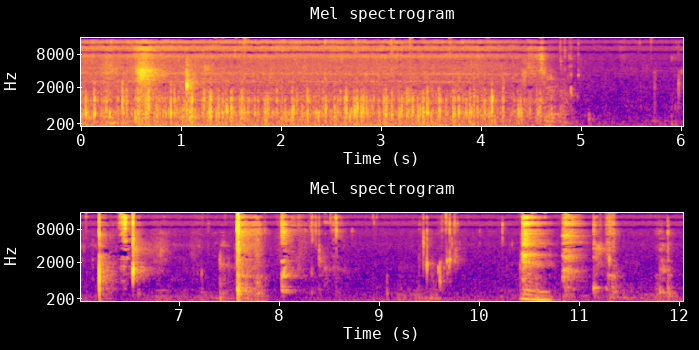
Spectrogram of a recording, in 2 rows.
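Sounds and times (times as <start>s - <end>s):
broth bubbling in a metal pot: 0.0s - 5.0s.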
